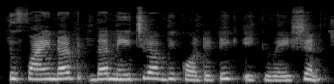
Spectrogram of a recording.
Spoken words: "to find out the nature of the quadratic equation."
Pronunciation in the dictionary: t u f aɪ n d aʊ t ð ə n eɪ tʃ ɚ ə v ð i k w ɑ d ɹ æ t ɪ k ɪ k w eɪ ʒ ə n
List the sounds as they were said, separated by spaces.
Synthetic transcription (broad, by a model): t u f aɪ n d aʊ t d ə n eɪ tʃ ɚ ə v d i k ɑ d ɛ t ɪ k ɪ k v eɪ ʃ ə n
